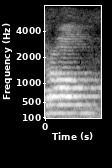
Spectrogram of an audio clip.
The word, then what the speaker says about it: wrong: it will be silent w will be silent like wrong rack right hold this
